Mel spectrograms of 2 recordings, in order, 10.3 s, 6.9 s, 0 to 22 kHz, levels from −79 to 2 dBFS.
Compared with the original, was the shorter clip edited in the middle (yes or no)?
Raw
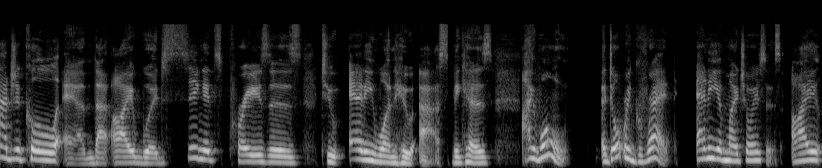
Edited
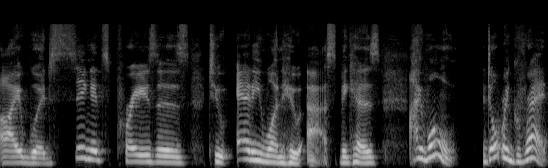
yes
